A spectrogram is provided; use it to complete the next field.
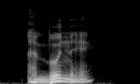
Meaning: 1. beanie 2. hat, cap 3. bonnet (for baby) 4. a knitted hat, usually woollen 5. cup (of bra)
- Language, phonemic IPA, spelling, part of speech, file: French, /bɔ.nɛ/, bonnet, noun, Fr-bonnet.ogg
